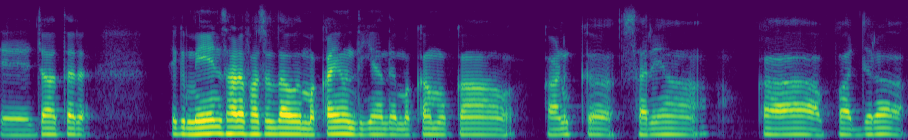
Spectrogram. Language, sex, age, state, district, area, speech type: Dogri, male, 30-45, Jammu and Kashmir, Udhampur, rural, spontaneous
